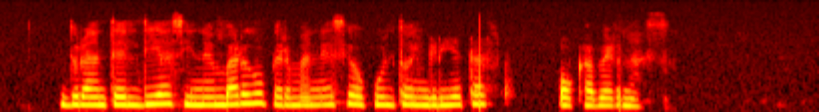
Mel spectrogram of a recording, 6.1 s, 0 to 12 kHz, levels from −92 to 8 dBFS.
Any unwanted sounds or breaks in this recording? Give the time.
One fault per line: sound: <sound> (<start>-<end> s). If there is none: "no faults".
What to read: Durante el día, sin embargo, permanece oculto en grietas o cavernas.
no faults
